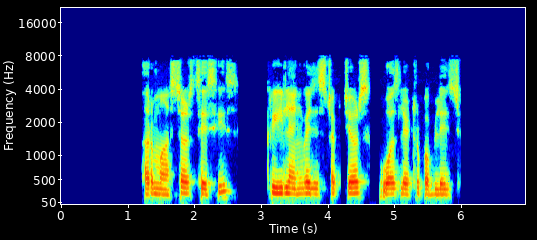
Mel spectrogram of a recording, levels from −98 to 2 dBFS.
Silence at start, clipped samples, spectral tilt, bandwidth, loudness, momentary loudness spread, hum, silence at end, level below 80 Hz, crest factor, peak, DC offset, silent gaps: 1.25 s; under 0.1%; -4 dB/octave; 8 kHz; -19 LUFS; 9 LU; none; 1 s; -62 dBFS; 18 dB; -2 dBFS; under 0.1%; 2.67-3.09 s, 4.21-4.25 s, 4.73-4.77 s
